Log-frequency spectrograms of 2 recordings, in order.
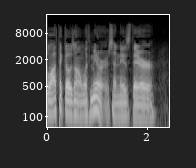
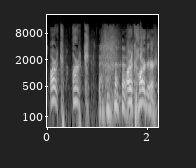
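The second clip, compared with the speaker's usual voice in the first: mock urging; 5 semitones higher, slower than usual. Mock director urging harder.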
